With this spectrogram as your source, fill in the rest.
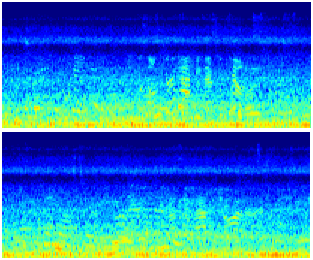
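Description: An otter squeaks in short high chirps.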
